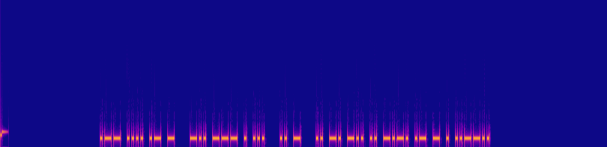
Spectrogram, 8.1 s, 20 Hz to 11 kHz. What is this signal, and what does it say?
Morse code, heard as a keyed tone, about 40 wpm, 700 Hz. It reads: WHAT DOES IT INDICATE?
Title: Sentences from Top 1300 Words 40wpm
